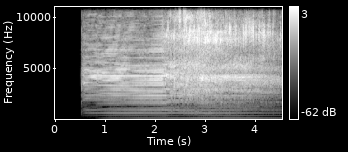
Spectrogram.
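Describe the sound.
Electric shaver buzzing during a shave: after a short silence it starts abruptly and holds one steady, even, fairly faint electric whine with a constant pitch.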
